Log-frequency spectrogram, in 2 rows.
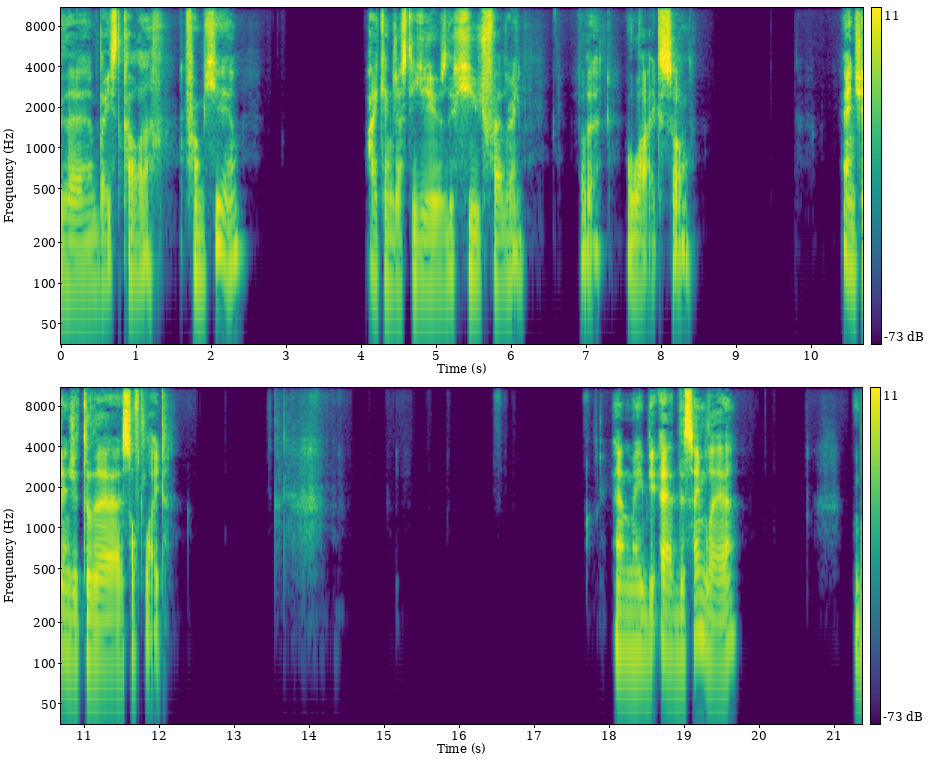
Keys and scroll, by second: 0.3 ctrl+c.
